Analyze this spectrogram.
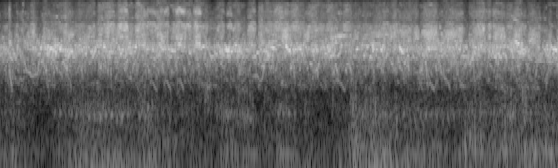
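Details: Australian budgerigars kept as an aviary colony, producing a thick layer of warbled chatter with occasional sharper squeals rising above the steady high-pitched flock noise.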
